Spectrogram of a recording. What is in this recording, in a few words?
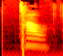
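"tshau5", Teochew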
